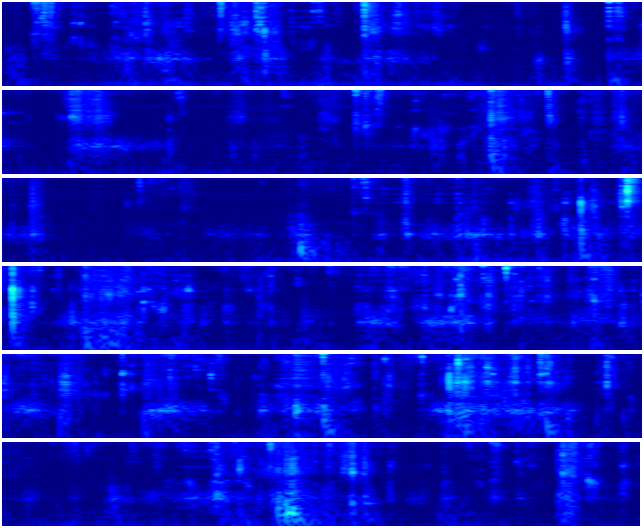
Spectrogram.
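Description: Close-up chewing and crunching of fried chicken, many short irregular crunches and mouth sounds, with a knife and fork now and then clicking and scraping through the crisp coating on paper wrappers.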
